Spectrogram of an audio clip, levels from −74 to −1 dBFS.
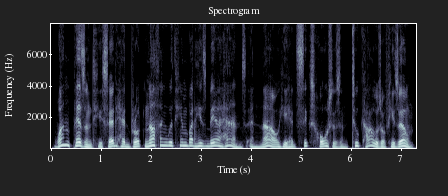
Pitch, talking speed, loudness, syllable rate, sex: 150 Hz, 205 wpm, -18 LUFS, 4.1 syllables/s, male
